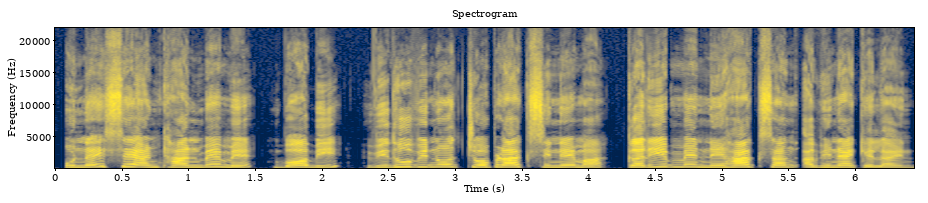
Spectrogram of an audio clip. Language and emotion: Maithili, neutral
